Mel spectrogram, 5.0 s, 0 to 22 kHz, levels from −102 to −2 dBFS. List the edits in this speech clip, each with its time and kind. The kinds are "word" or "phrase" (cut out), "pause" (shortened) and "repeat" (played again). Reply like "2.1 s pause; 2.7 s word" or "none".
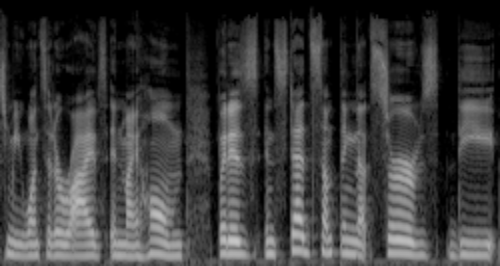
none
